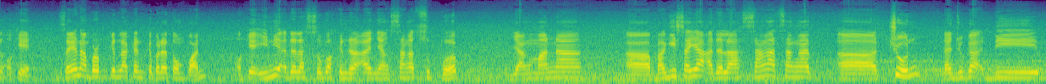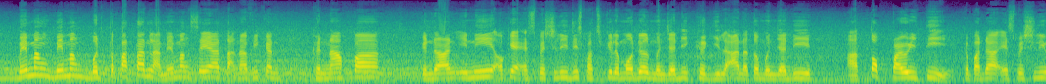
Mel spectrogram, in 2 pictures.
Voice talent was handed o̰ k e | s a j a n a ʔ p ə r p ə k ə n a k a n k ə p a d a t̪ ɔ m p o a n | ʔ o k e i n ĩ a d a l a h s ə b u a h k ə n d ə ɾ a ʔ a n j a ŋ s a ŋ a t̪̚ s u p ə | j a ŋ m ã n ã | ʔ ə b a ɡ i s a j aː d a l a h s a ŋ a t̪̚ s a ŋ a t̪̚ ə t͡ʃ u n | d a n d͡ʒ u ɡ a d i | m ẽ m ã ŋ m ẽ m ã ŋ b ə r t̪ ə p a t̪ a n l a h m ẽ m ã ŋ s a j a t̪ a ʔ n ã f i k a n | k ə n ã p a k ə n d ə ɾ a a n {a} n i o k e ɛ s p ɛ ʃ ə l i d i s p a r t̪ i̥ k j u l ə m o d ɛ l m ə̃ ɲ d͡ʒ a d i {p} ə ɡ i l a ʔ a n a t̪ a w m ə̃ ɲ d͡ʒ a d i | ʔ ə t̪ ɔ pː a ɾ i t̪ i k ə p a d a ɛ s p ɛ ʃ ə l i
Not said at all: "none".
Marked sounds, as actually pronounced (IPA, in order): i, k

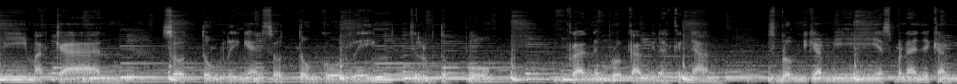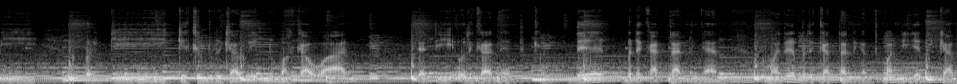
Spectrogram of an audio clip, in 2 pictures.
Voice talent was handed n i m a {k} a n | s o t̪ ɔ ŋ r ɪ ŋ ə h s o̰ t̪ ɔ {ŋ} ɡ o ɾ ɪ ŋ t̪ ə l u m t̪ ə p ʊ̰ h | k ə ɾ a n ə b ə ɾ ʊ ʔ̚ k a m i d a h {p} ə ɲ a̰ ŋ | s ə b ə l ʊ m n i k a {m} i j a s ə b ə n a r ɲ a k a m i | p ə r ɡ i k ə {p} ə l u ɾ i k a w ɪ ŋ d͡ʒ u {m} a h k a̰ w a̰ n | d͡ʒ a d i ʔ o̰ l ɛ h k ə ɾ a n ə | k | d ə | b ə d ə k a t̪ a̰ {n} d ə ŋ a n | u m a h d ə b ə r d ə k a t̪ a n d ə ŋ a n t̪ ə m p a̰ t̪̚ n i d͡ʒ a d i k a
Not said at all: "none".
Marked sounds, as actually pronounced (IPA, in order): k, ŋ, k, m, k, m, n

